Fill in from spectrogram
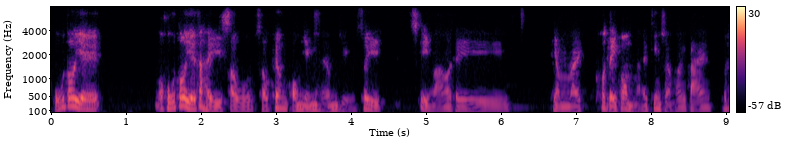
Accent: Jiangmen, Guangdong, China; 就算對我哋江門啊呢邊嗰啲二三線城市都好啊

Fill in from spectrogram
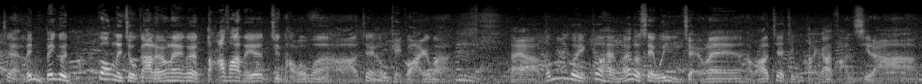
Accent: Hong Kong; 我作為一個香港人啊

